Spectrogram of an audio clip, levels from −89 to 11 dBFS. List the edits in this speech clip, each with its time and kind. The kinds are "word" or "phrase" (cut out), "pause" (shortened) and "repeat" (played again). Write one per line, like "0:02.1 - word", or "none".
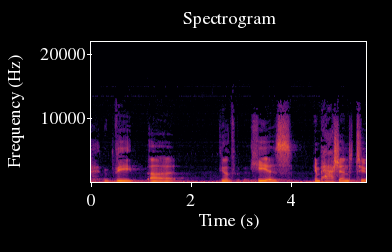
0:03.2 - word

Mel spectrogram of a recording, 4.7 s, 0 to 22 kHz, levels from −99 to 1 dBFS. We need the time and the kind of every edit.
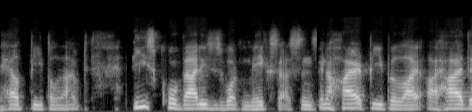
0:03.2 - word

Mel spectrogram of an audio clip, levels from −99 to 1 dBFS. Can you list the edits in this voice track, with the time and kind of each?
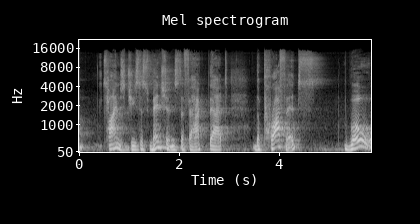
none

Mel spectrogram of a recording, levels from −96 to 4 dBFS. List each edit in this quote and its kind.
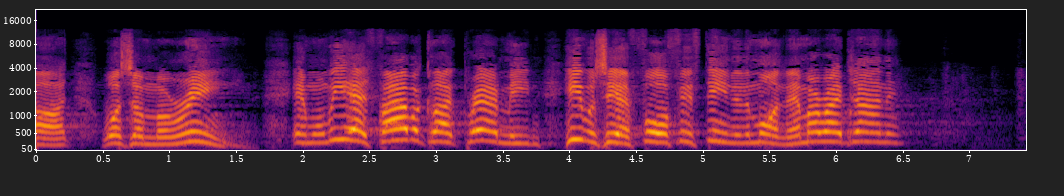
0:06.1 - word

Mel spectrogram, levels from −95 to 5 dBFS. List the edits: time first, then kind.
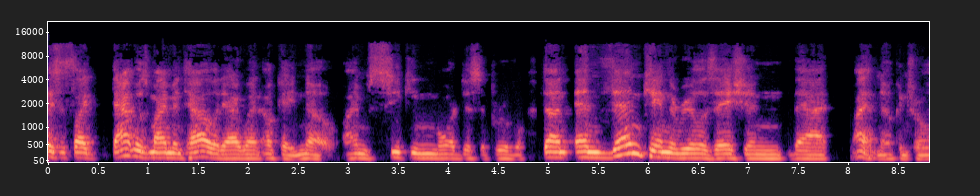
0:04.8 - pause

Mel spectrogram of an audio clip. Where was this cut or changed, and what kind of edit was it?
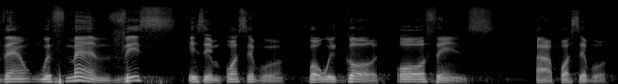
0:01.8 - pause
0:03.0 - pause
0:03.9 - pause

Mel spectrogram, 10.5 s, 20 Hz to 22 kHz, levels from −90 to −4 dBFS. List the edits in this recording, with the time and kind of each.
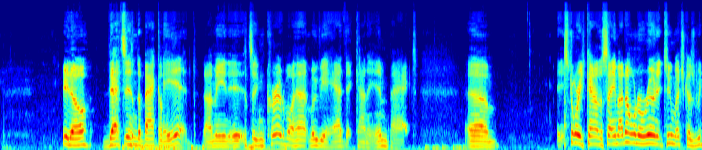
0:02.0 - word
0:02.4 - word
0:03.7 - word
0:08.5 - word

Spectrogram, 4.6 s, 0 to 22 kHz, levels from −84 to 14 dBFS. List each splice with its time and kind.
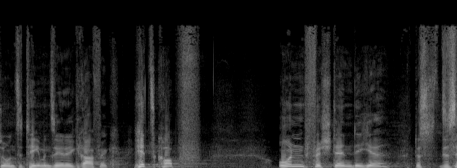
0:01.3 - pause

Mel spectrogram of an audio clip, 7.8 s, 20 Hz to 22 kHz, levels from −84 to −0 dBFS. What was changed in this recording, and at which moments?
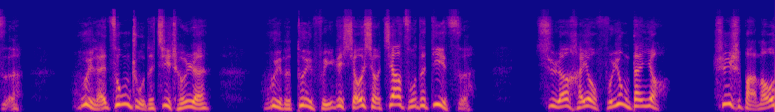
none

